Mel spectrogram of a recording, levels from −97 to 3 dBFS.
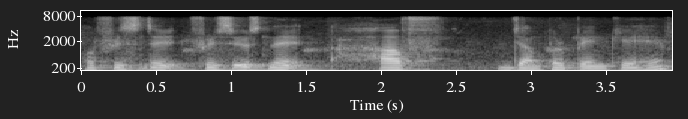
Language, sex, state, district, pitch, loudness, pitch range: Hindi, male, Arunachal Pradesh, Papum Pare, 115 Hz, -23 LUFS, 110-120 Hz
